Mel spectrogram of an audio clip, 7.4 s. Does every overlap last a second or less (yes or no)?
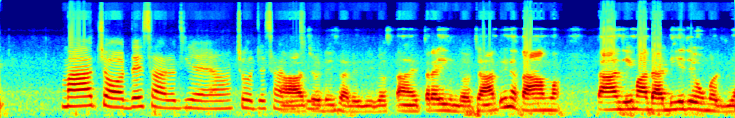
yes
